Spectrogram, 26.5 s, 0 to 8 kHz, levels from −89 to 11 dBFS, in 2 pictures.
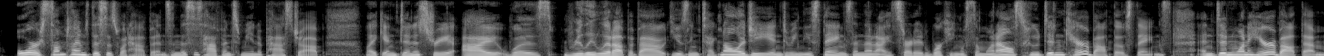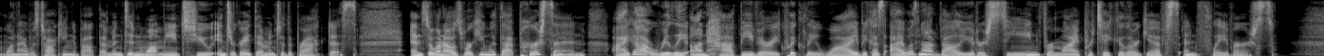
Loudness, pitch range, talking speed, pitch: -21 LUFS, 160-220 Hz, 220 wpm, 175 Hz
